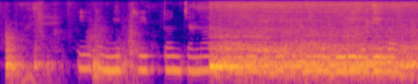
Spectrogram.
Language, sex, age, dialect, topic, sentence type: Bhojpuri, female, 25-30, Western, agriculture, question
